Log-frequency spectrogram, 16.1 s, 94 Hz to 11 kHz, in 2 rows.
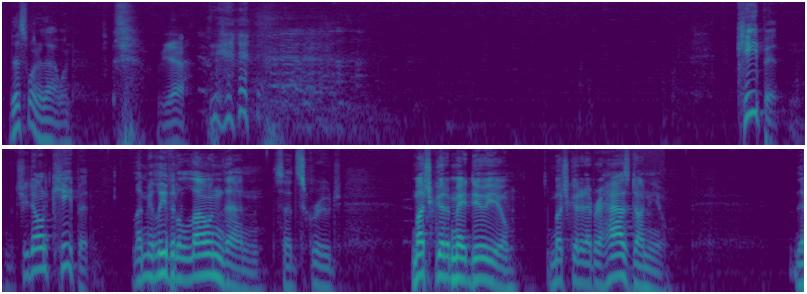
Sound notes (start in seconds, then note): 2.0 audience laughs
